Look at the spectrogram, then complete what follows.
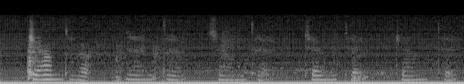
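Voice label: "gentle", spoken word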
